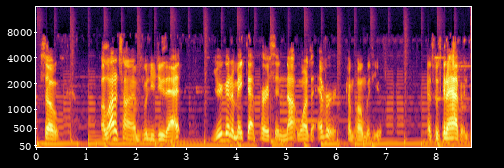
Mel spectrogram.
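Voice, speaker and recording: Gravelly man talking off the cuff. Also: fairly low pitch, animated, moderate pace, a bit bright. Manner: conversational, checks in with "right?". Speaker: podcast host and business coach. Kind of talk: casual off-the-cuff monologue. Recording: dull lo-fi sound, faint music behind.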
